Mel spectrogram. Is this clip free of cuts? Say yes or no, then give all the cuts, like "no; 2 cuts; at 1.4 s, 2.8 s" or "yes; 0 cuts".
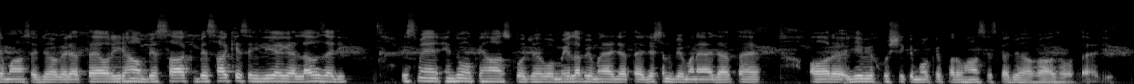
yes; 0 cuts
